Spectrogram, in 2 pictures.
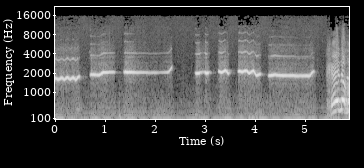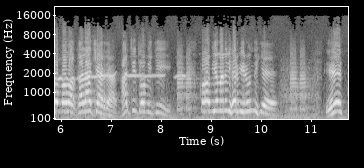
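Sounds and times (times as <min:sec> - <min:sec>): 
man whistling a lilting tune: 0:00.0 - 0:08.8
faint low hum: 0:00.0 - 0:11.7
speech: 0:05.5 - 0:10.4, 0:11.3 - 0:11.7.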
